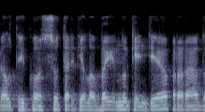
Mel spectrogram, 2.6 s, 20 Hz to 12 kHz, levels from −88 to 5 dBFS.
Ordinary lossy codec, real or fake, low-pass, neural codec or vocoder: AAC, 64 kbps; real; 7.2 kHz; none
